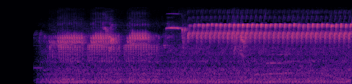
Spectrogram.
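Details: White crested canary singing: after a brief silence, three buzzy rolling phrases, then a high, fast, even trill held steadily to the end.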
